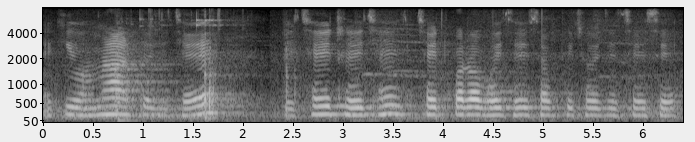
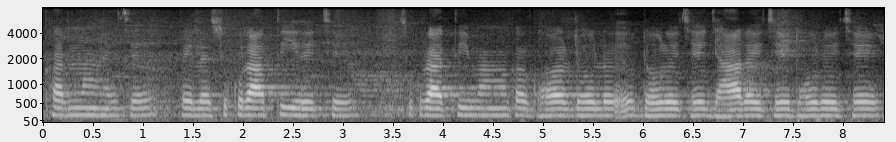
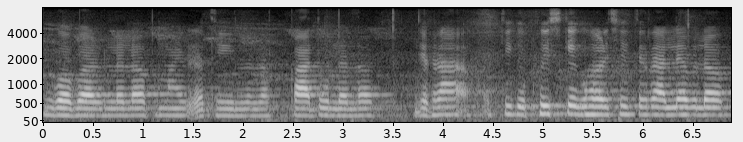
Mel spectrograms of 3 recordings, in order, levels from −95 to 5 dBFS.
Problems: background sounds at intervals, background conversations at intervals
